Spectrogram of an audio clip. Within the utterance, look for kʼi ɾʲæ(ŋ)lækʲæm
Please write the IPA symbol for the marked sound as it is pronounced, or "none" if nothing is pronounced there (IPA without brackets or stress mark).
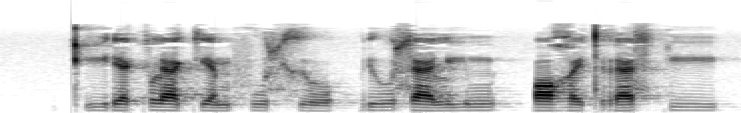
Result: k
